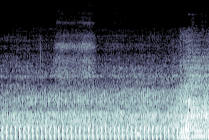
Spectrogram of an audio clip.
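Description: A motorcycle engine pulses rapidly and evenly at close range, then rises into a louder, rougher surge near the end as it is ridden hard.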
